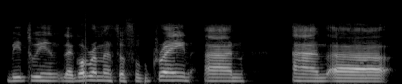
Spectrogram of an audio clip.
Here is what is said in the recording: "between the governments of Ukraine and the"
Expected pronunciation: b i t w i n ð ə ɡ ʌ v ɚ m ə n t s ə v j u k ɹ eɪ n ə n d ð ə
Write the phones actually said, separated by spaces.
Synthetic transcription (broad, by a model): b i t w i n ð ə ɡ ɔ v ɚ m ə n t ə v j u k ɹ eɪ n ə n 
